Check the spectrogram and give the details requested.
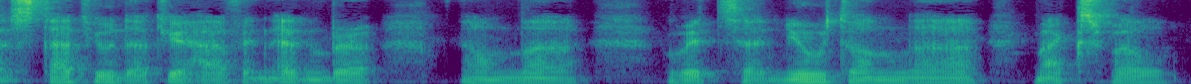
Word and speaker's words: Edinburgh: and you you pronounce Edinburgh very Well, that's that's I learned it. Yeah. Many many people struggle with Edinburg is is quite typical. That's wrong. Edinburgh is a very European focused uh city.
